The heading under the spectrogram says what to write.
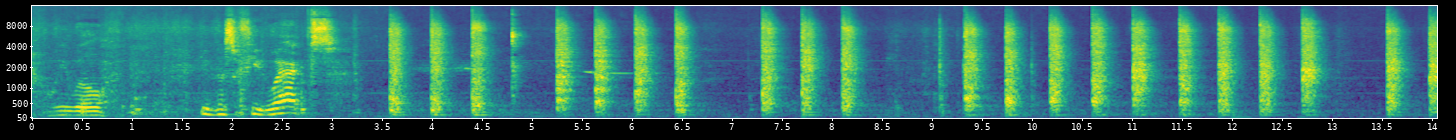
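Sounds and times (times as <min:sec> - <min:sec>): whacks on pvc pipe fittings: 0:09.3 - 0:13.0.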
